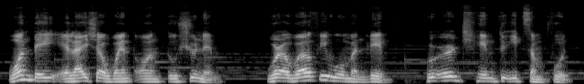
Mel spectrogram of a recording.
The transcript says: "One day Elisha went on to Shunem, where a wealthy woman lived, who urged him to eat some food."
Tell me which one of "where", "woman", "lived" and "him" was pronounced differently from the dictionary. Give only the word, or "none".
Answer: none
